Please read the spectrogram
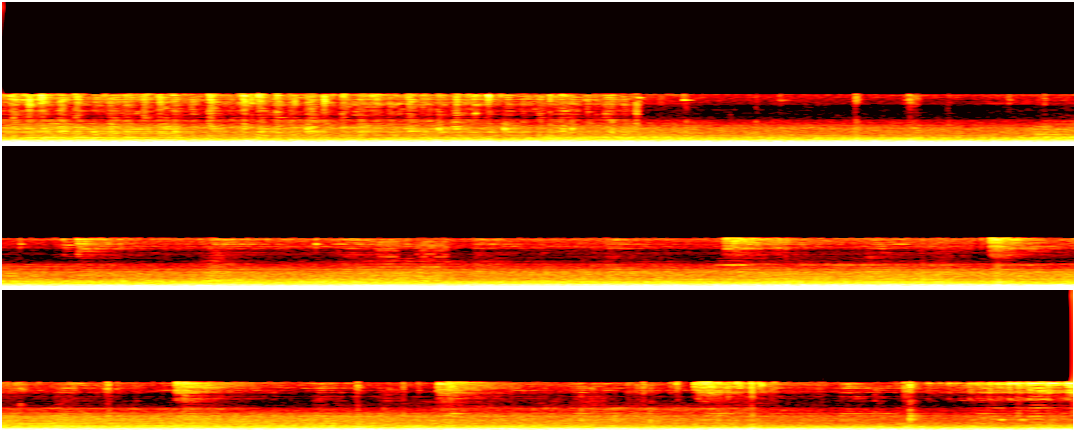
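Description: Steady low rumble of a car driving in city traffic: road and engine noise.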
